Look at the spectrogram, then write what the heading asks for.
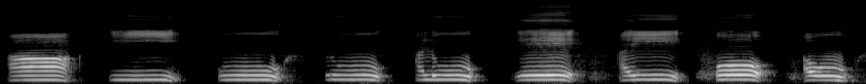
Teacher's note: దీర్ఘచ్చులు అంటే రెండు మాత్రల కాలంలో ఉచ్చరించబడేవి అనగా కొంత ఎక్కువ టైం తీసుకుంటది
